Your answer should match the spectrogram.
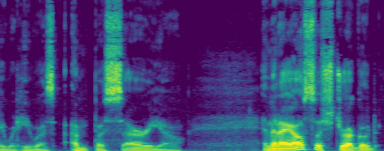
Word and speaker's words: empresario: And also earlier I struggled with the word empresario, I believe is is how you say it.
